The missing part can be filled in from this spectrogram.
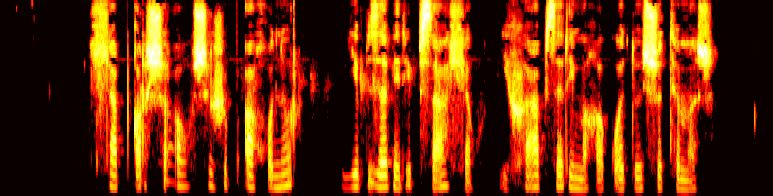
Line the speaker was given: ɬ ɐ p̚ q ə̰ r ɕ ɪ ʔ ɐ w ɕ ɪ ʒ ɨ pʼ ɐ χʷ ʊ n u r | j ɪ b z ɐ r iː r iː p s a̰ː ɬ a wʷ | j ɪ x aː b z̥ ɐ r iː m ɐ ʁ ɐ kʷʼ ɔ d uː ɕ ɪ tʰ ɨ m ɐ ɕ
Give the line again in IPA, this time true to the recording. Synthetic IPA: ɬ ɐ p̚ q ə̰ r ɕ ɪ ʔ ɐ w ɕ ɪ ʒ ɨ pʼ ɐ χʷ ʊ n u r | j ɪ b z ɐ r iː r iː p s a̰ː ɬ ɐ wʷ | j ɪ x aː b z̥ ɐ r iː m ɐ ʁ ɐ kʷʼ ɔ d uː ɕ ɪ tʰ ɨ m ɐ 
